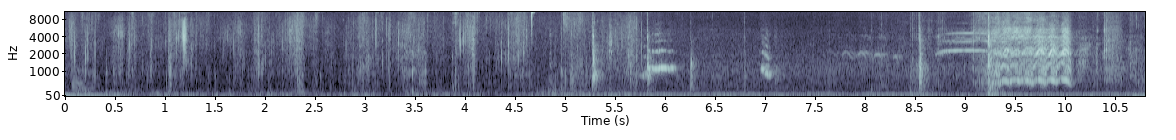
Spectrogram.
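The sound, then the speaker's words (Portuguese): Hooves clip-clop in an irregular walking rhythm, then a horse lets out a loud, shaky neigh near the end over a low steady hum. “é uma boa égua, dá para, para ensino e para obstáculos.”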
